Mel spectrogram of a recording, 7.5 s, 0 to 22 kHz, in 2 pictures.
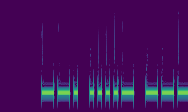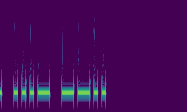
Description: Morse code, heard as a keyed tone, about 15 wpm, 700 Hz. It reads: G4OVZ
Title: DXCC-100 Call Signs - 5 Characters - 15wpm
